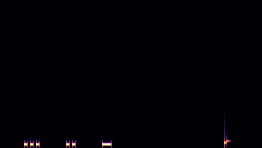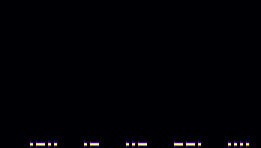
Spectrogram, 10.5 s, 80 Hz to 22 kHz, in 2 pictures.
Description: Morse code, heard as a keyed tone, about 20 wpm, spaced as for 11 wpm, 700 Hz. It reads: SIT LAUGH
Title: 3x Character Spacing - Top 500 Words - 20wpm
